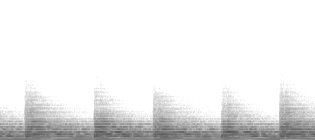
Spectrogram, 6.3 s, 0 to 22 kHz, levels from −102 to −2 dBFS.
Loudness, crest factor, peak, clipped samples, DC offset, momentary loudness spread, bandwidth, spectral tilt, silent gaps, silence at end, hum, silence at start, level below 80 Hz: -42 LUFS; 16 dB; -28 dBFS; under 0.1%; under 0.1%; 8 LU; 8 kHz; -6 dB/octave; none; 0 s; none; 0 s; under -90 dBFS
